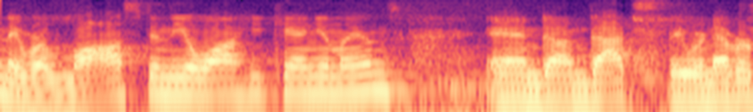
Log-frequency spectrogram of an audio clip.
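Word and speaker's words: Owyhee: The origin of the name, the Oahe, is actually a mispronunciation of Hawaii. The canyon is named after some trappers who were with Peter Skeen Ogden. They were lost in the Oahe Canyonlands, and they were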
